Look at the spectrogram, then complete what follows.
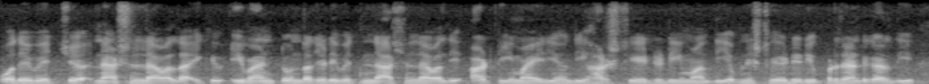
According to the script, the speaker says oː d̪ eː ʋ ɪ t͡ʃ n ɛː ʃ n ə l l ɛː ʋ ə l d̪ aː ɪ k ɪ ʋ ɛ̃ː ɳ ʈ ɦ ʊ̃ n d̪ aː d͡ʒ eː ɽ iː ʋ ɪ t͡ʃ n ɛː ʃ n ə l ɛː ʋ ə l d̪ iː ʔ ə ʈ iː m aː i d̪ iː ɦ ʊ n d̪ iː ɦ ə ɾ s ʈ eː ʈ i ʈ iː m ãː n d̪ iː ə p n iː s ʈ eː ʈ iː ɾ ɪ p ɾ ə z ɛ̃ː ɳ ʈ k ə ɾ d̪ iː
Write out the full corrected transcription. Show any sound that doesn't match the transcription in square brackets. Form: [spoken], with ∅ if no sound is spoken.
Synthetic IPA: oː d̪ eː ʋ ɪ t͡ʃ n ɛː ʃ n ə l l ɛː ʋ ə l d̪ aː ɪ k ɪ ʋ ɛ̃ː ɳ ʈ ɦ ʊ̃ n d̪ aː d͡ʒ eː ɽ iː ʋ ɪ t͡ʃ n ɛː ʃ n ə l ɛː ʋ ə l d̪ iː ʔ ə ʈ iː m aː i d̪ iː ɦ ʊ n d̪ iː ɦ ə ɾ s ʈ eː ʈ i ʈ iː m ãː n d̪ iː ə p n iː s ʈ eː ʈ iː ɾ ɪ p ɾ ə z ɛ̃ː ɳ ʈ k ə ɾ d̪ iː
